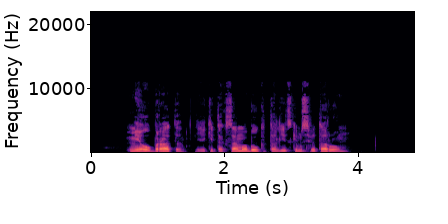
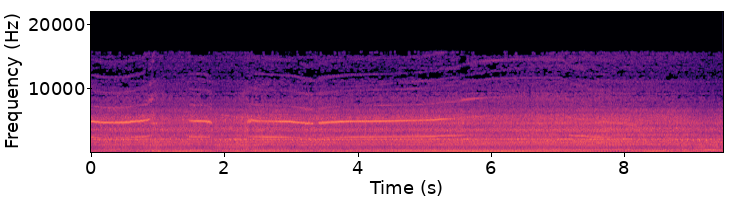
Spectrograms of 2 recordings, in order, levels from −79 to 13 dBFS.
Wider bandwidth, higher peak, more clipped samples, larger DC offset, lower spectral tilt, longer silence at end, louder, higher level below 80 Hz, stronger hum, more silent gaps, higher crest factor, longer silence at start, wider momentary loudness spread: second, 11.5 kHz vs 16.5 kHz; second, -4 dBFS vs 0 dBFS; neither; neither; first, -5.5 dB/octave vs -1.5 dB/octave; first, 1.05 s vs 0 s; second, -21 LUFS vs -11 LUFS; second, -56 dBFS vs -50 dBFS; neither; neither; first, 20 dB vs 12 dB; first, 0.6 s vs 0 s; first, 18 LU vs 4 LU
